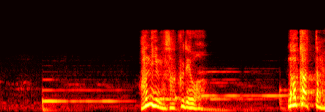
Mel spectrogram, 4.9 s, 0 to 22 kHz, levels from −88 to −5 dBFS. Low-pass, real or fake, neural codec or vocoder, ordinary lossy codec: 7.2 kHz; fake; codec, 16 kHz, 4 kbps, X-Codec, HuBERT features, trained on general audio; AAC, 48 kbps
